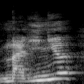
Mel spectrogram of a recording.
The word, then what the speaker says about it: maligne: son maligne vite devenu maligne se prononcerait comme vigne ça reste à prouvé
